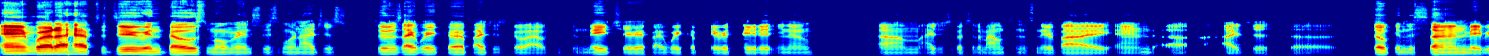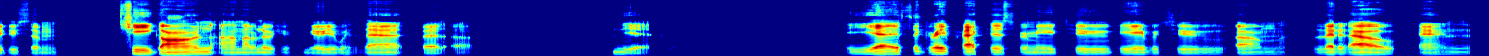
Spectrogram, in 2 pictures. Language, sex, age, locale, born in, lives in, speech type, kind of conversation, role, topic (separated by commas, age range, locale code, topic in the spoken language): English, male, 30-34, en-US, Germany, United States, conversation, podcast, guest, How can practicing gratitude shape our outlook and relationships?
